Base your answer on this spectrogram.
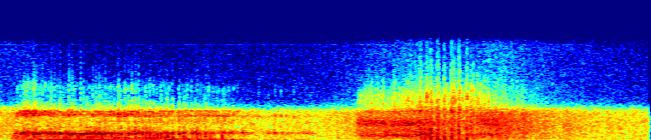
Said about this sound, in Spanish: No, es alguien roncando, ¿no? Sí. La onomatopeya correspondiente es gugu. Se usa gugu para indicar que alguien está profundamente dormido.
